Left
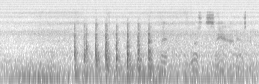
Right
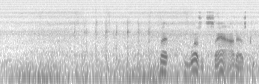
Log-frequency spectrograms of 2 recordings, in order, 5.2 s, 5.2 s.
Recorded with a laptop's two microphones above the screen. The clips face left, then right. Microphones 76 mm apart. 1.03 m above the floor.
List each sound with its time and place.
1.5 s running footsteps: 75° left (ahead or behind); by 3.1 s 70° left (ahead or behind)
3.2 s a man speaking: 50° right (ahead or behind)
